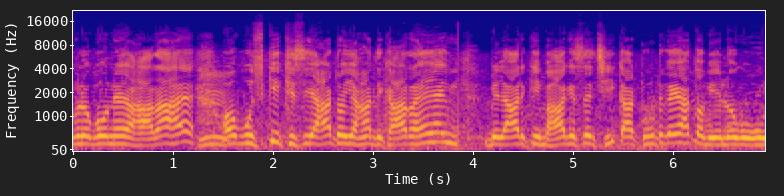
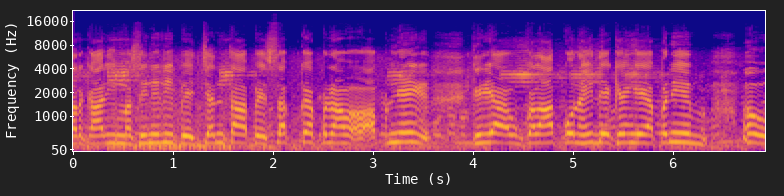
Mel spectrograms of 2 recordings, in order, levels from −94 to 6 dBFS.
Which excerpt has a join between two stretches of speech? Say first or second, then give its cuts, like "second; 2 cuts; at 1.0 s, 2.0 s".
first; 1 cut; at 3.8 s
